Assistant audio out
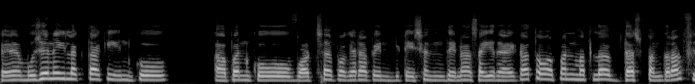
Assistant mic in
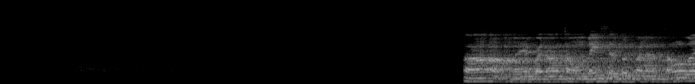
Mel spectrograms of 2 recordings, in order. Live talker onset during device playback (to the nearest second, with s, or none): 5 s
